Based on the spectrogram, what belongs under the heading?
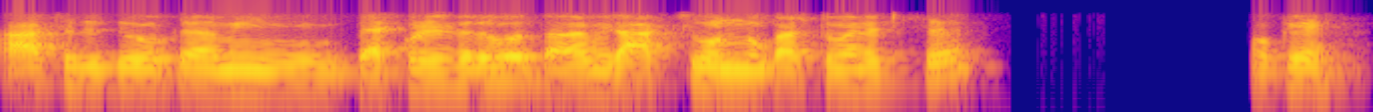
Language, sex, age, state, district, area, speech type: Bengali, male, 18-30, West Bengal, Howrah, urban, conversation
